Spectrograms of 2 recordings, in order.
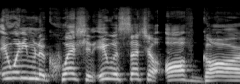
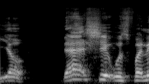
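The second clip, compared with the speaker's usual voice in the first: usual speaking voice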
